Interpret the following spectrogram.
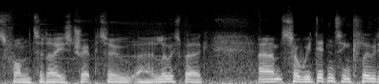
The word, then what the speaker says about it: Louisbourg: Now, you will notice in this video we we're referring to it as Louisburg. We've since learned that that was wrong and it should be pronounced Lewisburg, so we're sorry about that.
